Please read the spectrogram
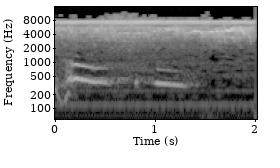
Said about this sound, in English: Oh, it's you again, the same old owl.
